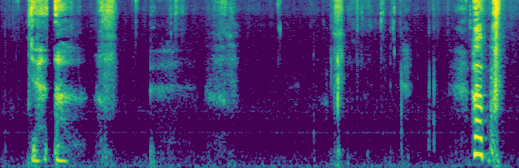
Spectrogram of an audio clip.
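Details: Person with a bad cold in sneezing fits; several short sneezes in a fit with quieter sniffs and breaths between bursts.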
